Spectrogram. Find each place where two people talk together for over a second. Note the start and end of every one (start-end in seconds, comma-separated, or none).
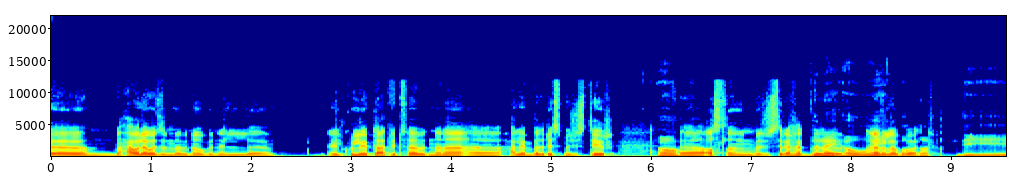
7.4-8.8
